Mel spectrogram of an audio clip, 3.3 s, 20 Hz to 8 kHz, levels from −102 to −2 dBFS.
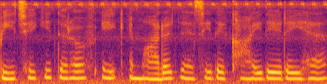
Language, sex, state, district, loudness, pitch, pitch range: Hindi, female, Uttar Pradesh, Varanasi, -15 LUFS, 225 Hz, 215-240 Hz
